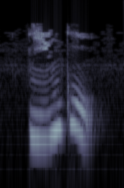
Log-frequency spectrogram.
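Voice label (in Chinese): "凝固", Mandarin Chinese; hsk; chinese-flashcards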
